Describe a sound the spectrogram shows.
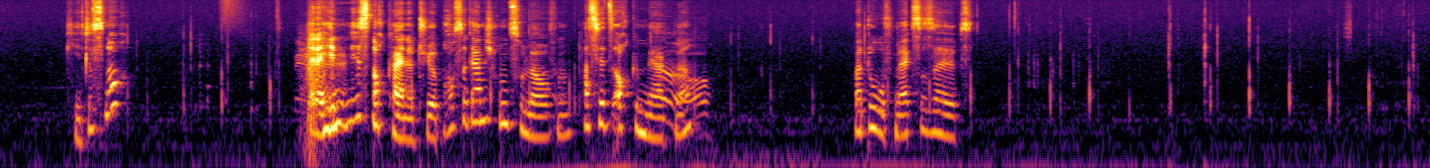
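Footsteps tap softly on pavement.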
